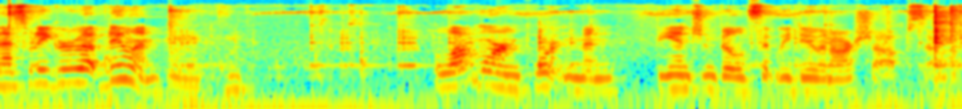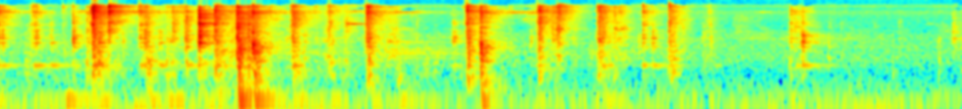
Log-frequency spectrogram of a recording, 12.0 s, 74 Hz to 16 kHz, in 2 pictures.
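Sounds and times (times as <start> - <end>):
metal clicks and clinks of tools: 5.0 - 11.3.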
